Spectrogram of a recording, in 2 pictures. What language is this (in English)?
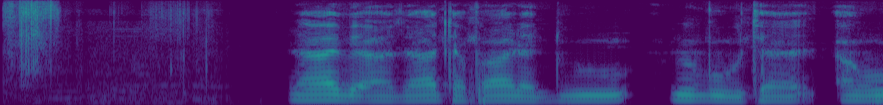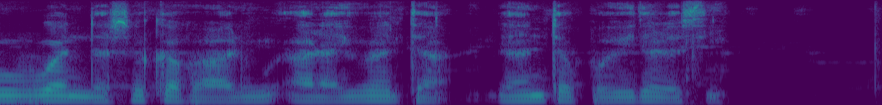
Hausa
